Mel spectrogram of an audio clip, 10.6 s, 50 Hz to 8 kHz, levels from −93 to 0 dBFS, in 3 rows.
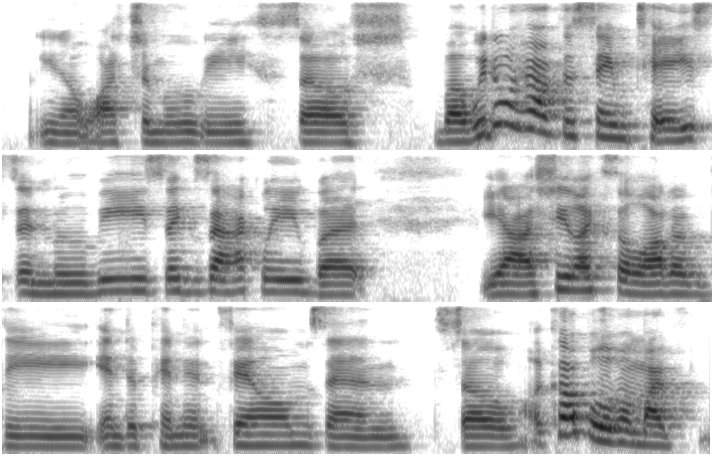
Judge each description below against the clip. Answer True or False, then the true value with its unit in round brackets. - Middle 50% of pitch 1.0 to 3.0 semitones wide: False (4.2 semitones)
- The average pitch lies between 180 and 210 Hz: False (170 Hz)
